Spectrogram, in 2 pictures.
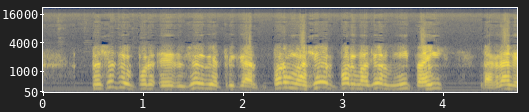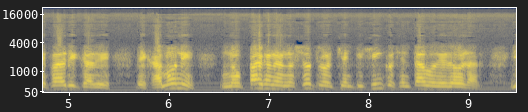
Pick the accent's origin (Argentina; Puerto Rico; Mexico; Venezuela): Argentina; Yo estoy en este momento en la granja y como argentino y patriota y luchador, yo no voy a cerrar.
